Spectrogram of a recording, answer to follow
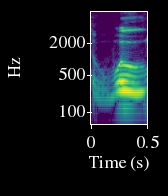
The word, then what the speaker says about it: WEAUXX: It is pronounced Woo, and it's spelled WEAUXX.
